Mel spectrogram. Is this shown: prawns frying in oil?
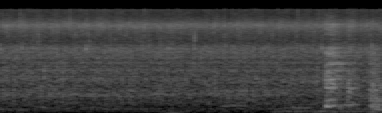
yes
